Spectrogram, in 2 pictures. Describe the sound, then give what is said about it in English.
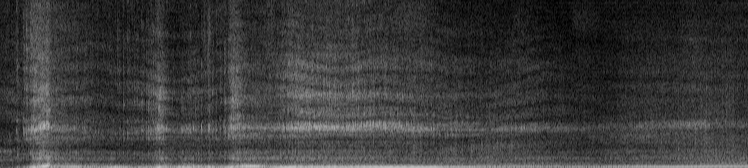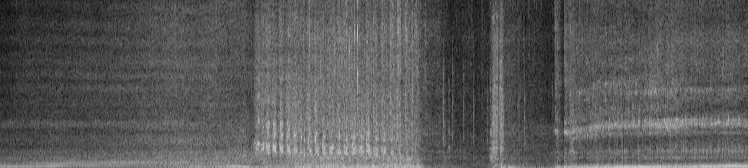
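Ford Maverick with a broken axle mount, its engine revving in rising and falling sweeps, then a harsh, loud chattering skid as it brakes hard or drifts, breaking off briefly before the shuddering grind returns. “I think the axle mount was broken. And so when you would start to drift with this thing or stop fast, it would sound like this.”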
